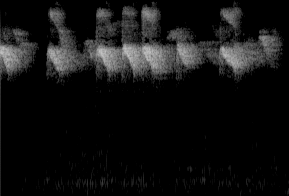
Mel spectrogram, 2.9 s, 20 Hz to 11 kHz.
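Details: Short burst of white-eye song, 26 March 2022, warm and very humid: several clear, high, slurred chirps in quick pulses over a noticeable low hiss and rumble in the background.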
